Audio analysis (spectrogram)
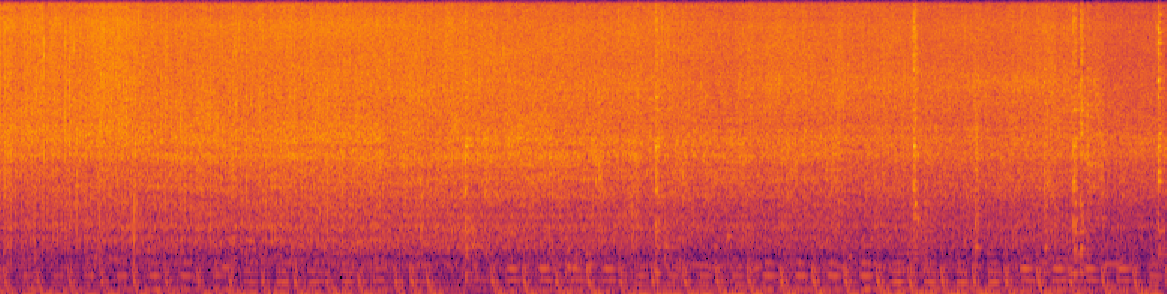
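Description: Bitter gourd (ampalaya) with egg fries in a pan with a steady, dense sizzle and continuous stirring scrapes throughout, close and fairly loud.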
